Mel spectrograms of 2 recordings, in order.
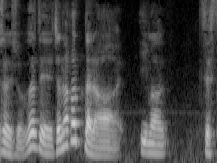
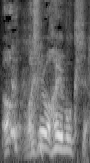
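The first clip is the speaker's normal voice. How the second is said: laughing; 4 semitones higher, 5 dB louder, slower than usual. Acted. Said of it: "エースの敗北者の話".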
